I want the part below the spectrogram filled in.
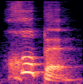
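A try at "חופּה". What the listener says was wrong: Ausgezeichnet.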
